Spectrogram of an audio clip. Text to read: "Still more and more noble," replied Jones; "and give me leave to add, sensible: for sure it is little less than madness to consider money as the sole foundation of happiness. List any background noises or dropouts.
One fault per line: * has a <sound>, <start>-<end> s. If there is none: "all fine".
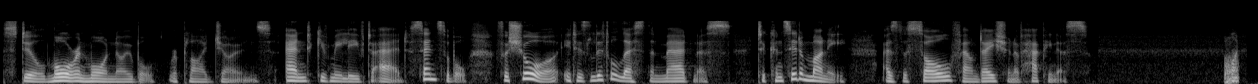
* has a laugh, 12.2-12.4 s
